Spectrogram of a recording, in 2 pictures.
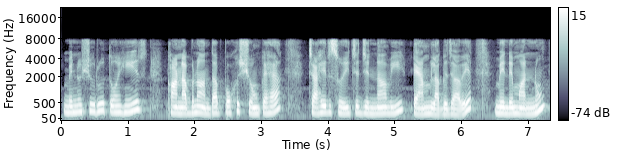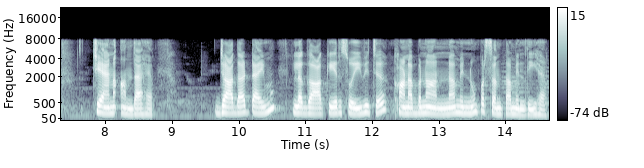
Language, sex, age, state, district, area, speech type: Punjabi, female, 30-45, Punjab, Tarn Taran, urban, spontaneous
